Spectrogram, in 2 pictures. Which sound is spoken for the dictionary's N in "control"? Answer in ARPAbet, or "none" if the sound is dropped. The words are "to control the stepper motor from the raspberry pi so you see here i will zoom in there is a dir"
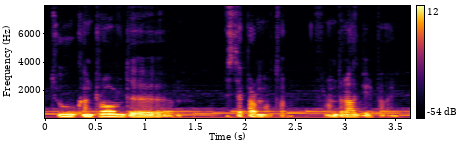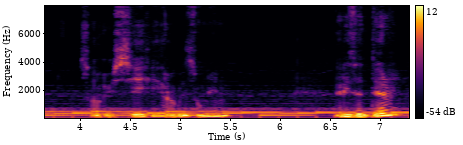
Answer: N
